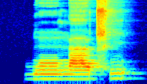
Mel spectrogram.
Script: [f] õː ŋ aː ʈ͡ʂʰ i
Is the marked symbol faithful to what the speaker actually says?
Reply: no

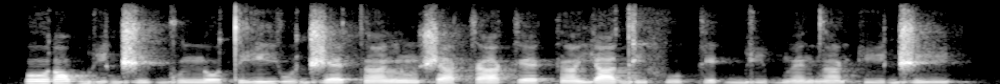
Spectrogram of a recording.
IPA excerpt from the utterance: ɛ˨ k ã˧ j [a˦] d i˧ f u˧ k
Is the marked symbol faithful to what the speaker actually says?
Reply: yes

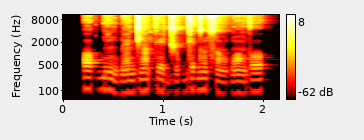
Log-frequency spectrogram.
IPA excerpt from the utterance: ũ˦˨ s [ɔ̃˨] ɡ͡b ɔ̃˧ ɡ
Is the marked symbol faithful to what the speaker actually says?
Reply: yes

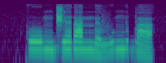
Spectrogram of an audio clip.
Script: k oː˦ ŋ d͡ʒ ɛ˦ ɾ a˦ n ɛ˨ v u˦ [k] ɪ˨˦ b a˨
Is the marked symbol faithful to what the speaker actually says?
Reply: no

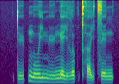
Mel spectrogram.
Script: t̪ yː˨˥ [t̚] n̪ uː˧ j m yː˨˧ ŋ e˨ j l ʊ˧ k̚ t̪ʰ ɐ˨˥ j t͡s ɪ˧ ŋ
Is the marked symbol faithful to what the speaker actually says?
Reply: no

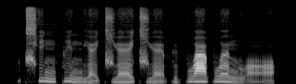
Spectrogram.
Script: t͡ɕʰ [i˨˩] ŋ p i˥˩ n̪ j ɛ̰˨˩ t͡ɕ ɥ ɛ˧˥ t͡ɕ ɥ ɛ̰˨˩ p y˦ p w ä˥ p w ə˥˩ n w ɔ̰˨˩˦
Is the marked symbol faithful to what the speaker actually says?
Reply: no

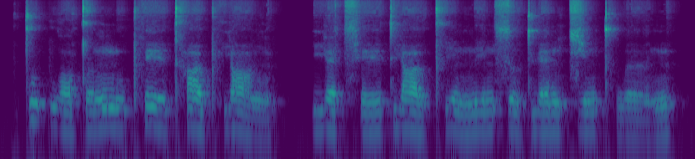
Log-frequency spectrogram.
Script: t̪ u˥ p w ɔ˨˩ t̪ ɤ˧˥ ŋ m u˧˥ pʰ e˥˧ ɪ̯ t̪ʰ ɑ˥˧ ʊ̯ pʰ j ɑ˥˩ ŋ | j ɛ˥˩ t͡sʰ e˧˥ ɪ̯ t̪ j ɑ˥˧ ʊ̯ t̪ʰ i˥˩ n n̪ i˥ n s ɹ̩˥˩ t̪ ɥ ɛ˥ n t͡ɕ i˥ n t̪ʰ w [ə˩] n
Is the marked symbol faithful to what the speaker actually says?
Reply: no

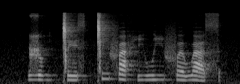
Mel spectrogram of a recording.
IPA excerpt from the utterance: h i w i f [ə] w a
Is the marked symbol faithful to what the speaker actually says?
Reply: no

